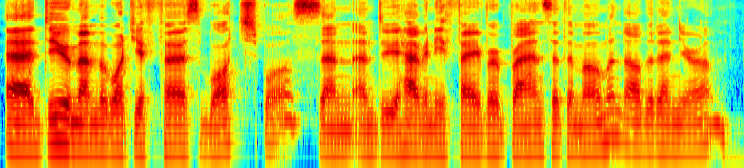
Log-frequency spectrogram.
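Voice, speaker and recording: A man's voice: fairly low pitch, brisk, a bit bright. A man hosting a casual interview, asking questions in a friendly, encouraging way. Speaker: interview host.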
